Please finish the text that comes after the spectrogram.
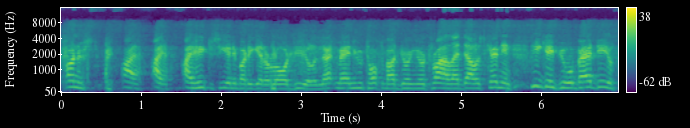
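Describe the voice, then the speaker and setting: A man's voice: sits high, steady tone, fast talker, close to an everyday voice. An actor in a 1950s radio drama playing a timid, desperate little man who stammers and pleads. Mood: nervous pleading. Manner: stammering, pleading, repeating himself. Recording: tinny, hissy 1950s radio recording.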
